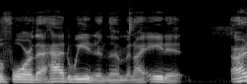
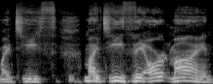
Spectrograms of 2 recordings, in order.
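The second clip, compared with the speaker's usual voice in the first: put-on, freaked-out, panicked voice. Retelling how a friend who was not sober acted: imitating a friend freaking out. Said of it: "started freaking out and going".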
